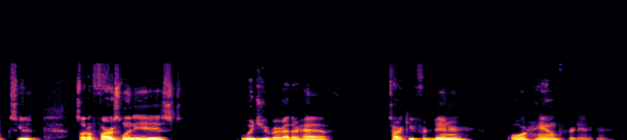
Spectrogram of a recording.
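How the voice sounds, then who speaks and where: A man's voice: on the low side, normal speed, a little mellow. A man co-hosting a podcast, playful and slangy, laughing often. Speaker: podcast co-host. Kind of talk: casual chat.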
